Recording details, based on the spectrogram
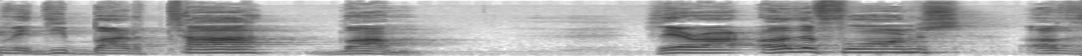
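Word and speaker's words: וְדִבַּרְתָּ בָּם: In the Kriyat Shema, as another example, many make the mistake of pronouncing the word v'dibarta bam, which it should be pronounced on the last syllable, because the vav is a vav hibur.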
